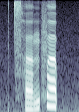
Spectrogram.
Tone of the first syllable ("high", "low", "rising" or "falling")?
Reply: rising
